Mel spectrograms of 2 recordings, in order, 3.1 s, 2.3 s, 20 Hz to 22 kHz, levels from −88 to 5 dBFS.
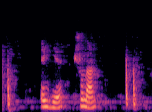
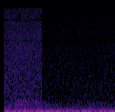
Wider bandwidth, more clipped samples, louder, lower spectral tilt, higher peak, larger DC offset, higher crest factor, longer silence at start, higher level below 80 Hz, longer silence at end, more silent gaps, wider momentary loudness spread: second, 6.6 kHz vs 16 kHz; neither; first, -20 LUFS vs -56 LUFS; first, -7.5 dB/octave vs -3.5 dB/octave; first, -4 dBFS vs -38 dBFS; neither; about the same, 18 dB vs 14 dB; about the same, 0.05 s vs 0.1 s; second, -64 dBFS vs -54 dBFS; first, 0.3 s vs 0 s; neither; first, 10 LU vs 5 LU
